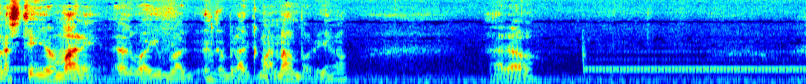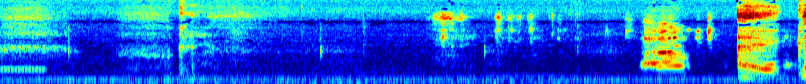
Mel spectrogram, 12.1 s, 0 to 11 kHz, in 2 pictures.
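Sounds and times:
low steady hum: 0:00.0 - 0:12.0
telephone ringback tone: 0:04.4 - 0:06.4.

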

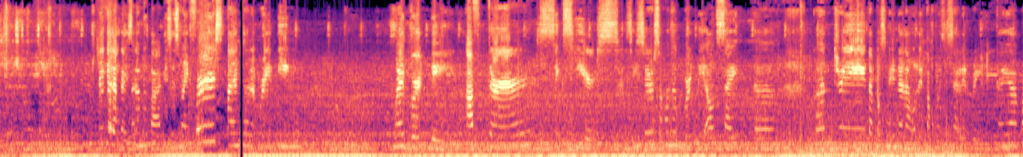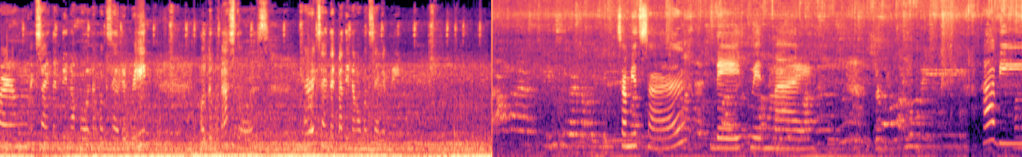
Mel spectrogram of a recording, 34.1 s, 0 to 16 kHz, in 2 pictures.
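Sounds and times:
road and engine rumble: 0:00.0 - 0:25.3
music in car: 0:15.8 - 0:25.3.

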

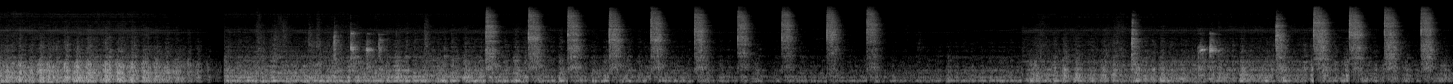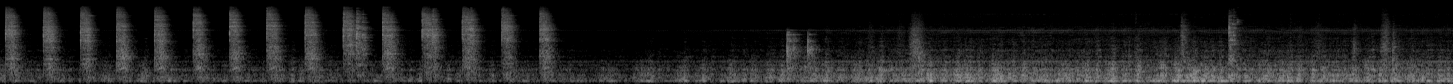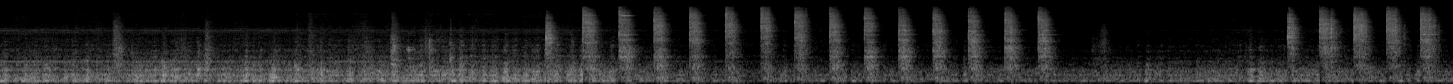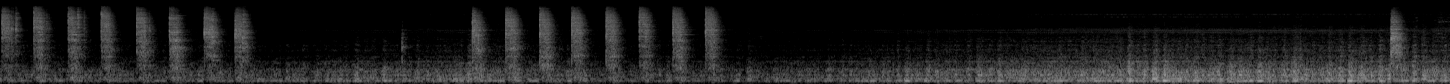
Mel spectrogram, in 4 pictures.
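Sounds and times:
forge rushing hiss: 0:00.0 - 0:58.0
hammer striking hot steel on anvil: 0:03.4 - 0:08.9, 0:11.3 - 0:20.2, 0:26.4 - 0:27.1, 0:34.5 - 0:39.7, 0:41.9 - 0:46.2, 0:48.3 - 0:50.9, 0:57.5 - 0:58.0.

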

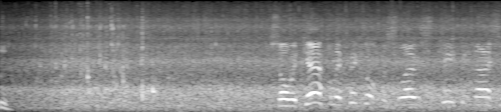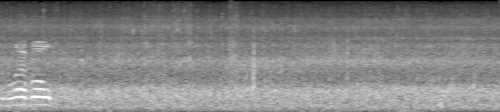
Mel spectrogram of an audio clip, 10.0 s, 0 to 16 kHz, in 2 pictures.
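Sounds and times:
water rushing over stones: 0:00.0 - 0:10.0.

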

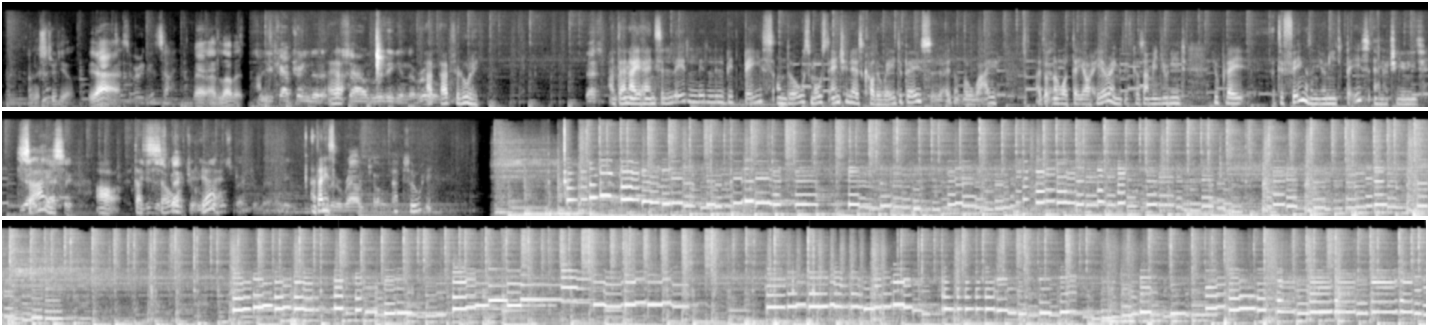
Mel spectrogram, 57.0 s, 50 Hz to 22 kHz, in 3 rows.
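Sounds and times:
drum kit with cymbals: 0:00.0 - 0:57.0
upright bass: 0:00.0 - 0:57.0
electric guitar single-note lines: 0:10.4 - 0:15.8, 0:26.4 - 0:39.2, 0:40.6 - 0:57.0.

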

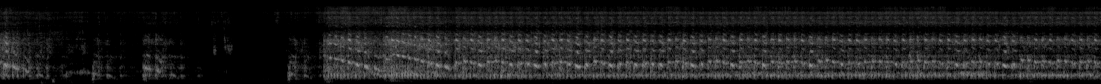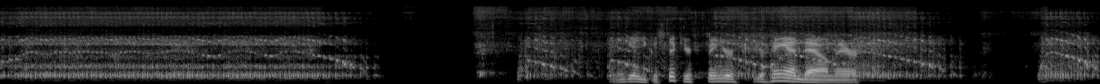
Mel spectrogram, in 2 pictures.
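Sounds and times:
paint sprayer pump motor whine: 0:00.0 - 0:02.1, 0:02.8 - 0:14.9, 0:16.0 - 0:22.0.

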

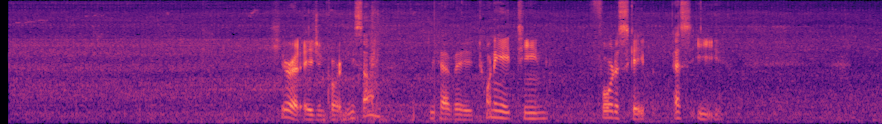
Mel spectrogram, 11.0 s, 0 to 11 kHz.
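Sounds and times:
low outdoor rumble: 0:00.1 - 0:11.0.

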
